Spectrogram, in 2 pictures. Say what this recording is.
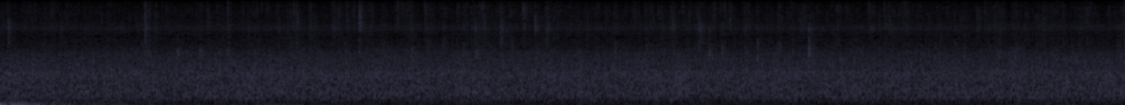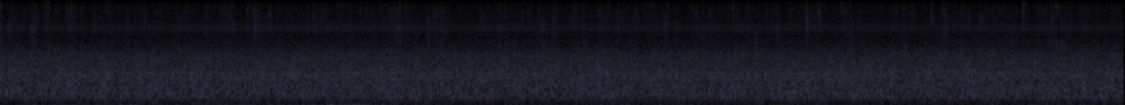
Rain in the Costa Rican rain forest captured at night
